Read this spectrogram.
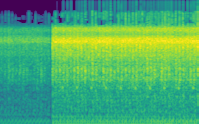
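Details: Isuzu I-Mark, engine cranked and idling, before belt replacement: a loud, steady high-pitched squeal over the idle from a slipping fan (drive) belt, which is then replaced with a new belt.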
